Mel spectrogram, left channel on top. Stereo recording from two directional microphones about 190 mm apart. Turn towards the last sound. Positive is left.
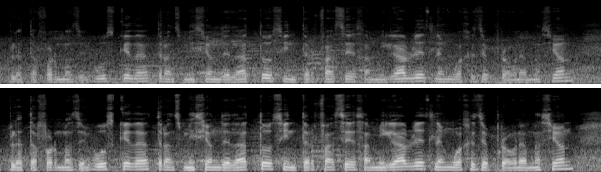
turn(degrees=-35)  # may be behind; listen again after turning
